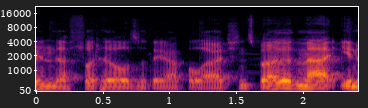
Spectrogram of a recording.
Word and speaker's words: Appalachians: I'm mostly excited that you correctly pronounced it Appalachians.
